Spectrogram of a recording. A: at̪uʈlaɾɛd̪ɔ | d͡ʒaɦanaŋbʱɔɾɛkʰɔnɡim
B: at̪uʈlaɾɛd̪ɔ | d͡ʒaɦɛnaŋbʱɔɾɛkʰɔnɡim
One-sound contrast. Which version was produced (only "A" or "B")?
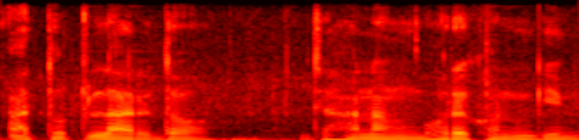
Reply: A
